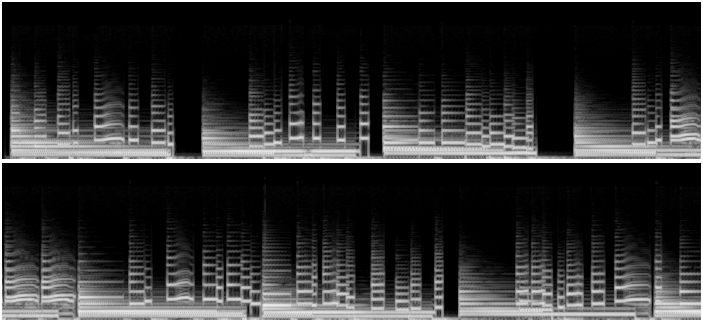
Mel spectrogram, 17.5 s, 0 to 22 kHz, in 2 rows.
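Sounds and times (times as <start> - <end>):
sequential note bends: 0.1 - 17.4.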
